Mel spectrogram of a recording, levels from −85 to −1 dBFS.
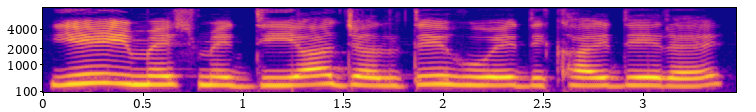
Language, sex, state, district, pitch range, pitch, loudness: Hindi, female, Arunachal Pradesh, Lower Dibang Valley, 245-275 Hz, 255 Hz, -11 LUFS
